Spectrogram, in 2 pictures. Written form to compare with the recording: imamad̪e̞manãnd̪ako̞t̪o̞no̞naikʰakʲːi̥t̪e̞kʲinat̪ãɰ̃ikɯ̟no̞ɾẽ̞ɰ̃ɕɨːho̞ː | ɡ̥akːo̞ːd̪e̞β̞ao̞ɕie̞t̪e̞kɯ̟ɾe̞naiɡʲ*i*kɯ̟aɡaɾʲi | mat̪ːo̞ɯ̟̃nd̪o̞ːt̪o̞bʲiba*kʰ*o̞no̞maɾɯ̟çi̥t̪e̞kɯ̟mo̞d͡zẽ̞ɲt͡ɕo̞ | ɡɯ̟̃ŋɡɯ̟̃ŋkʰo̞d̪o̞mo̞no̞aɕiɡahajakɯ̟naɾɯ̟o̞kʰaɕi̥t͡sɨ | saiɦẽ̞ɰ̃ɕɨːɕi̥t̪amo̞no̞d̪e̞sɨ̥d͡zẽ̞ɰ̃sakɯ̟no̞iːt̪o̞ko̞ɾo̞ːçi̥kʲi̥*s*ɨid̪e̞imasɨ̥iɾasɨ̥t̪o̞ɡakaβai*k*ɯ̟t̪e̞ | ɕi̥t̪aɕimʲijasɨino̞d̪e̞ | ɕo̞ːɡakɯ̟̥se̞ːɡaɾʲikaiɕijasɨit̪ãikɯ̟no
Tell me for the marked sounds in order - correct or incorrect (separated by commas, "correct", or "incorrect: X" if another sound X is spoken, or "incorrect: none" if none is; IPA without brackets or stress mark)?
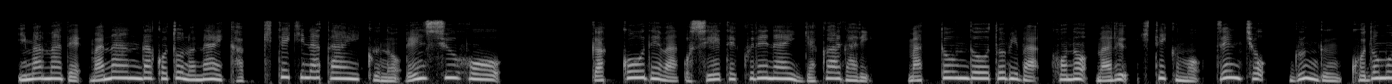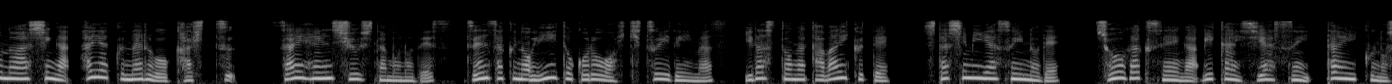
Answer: incorrect: a, correct, incorrect: t͡s, correct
